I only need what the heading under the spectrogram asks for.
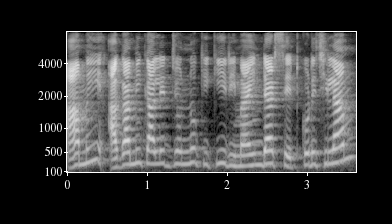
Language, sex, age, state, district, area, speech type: Bengali, female, 45-60, West Bengal, Paschim Bardhaman, urban, read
